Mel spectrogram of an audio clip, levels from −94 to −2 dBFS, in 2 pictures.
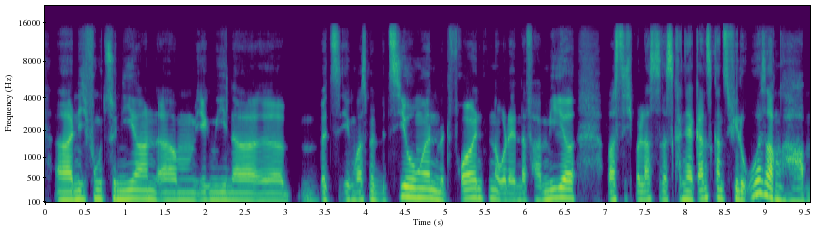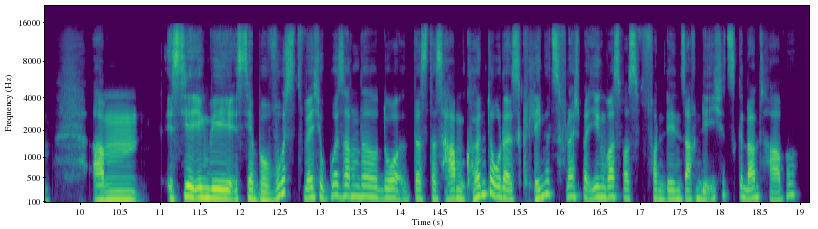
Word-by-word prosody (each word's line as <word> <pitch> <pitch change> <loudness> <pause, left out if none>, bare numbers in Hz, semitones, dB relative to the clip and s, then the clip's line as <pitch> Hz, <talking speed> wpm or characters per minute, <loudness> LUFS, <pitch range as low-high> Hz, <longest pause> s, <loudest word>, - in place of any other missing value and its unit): äh, 125 0 +3
nicht 125 -1 -1
funktionieren, 135 -1 0
ähm, 115 0 -3
irgendwie 120 +1 -4
'ne, 115 -1 -2
äh, 105 - -14 0.4
Bez 120 -3 -5
irgendwas 120 +1 -5
mit 120 -4 -5
Beziehungen, 150 - +3
mit 115 - -6
Freunden 145 -1 0
oder 115 -2 -2
in 110 - -8
der 115 - -5
Familie, 145 +6 +1 0.4
was 125 0 -1
dich 135 -1 -9
belastet, 130 +1 -3
das 125 - +1
kann 130 - -5
ja 125 -1 +3
ganz 140 +4 0
ganz 145 -4 -2
viele 135 -3 -1
Ursachen 160 - +2
haben. 100 -1 -5 0.5
Ähm, 125 -1 +3 0.3
ist 145 0 +3
dir 175 - +8
irgendwie 150 -2 +6
ist 135 +3 -1
dir 145 - +4
bewusst, 125 - 0
welche 160 +2 +1
Ursachen 175 +3 -1
da 170 -1 +1
du 140 -3 -1
das 145 -2 -1
das 135 -2 -2
haben 140 -1 +2
könnte 195 - +2
oder 165 -6 +3
es 130 - -2
klingelt's 195 +10 -1
vielleicht 170 0 -4
bei 160 - -2
irgendwas 165 +3 +1
was 145 -1 -1
von 130 -3 -6
den 135 -1 -1
Sachen, 135 +1 -2
die 125 - -3
ich 150 - -8
jetzt 195 -1 -6
genannt 160 +1 -1
habe? 125 +12 -3
135 Hz, 180 wpm, -24 LUFS, 120-155 Hz, 0.5 s, dir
